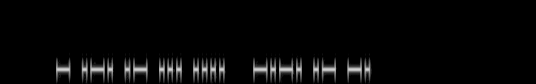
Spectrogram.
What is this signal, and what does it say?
Morse code, heard as a keyed tone, about 27 wpm, 700 Hz. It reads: TRASH CAN
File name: Easy Words - Speed-Racing with Hints - 22wpm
